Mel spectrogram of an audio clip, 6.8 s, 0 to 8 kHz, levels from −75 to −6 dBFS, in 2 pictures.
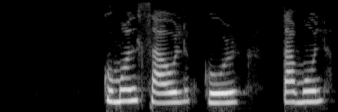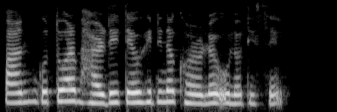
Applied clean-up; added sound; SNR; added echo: none; none; none; none.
